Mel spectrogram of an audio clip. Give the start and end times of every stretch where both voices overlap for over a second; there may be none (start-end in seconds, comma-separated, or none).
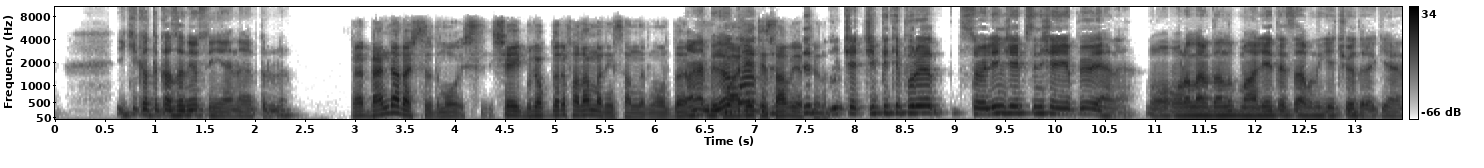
6.3-7.7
